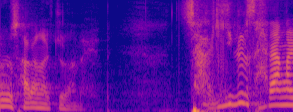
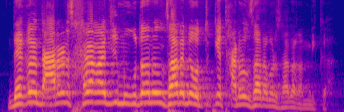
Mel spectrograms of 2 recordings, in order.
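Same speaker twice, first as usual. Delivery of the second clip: loud, high, impassioned sermon; raised fervent preacher's voice; preaching at full force; 8 semitones higher, 12 dB louder than usual. Acted. Pastor preaching to congregation.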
